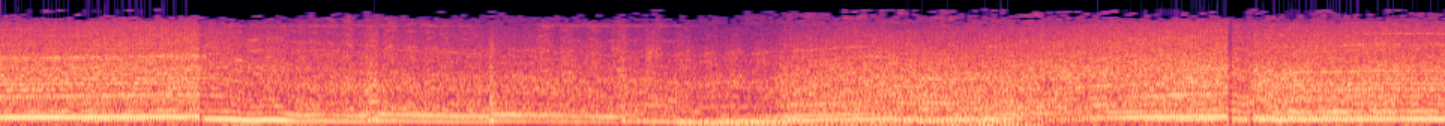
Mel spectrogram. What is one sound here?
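A racing car engine winds down as the car brakes, then revs up again.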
